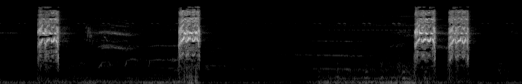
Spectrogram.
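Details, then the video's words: Green-cheeked conure screeching: two single harsh bursts about one and a half seconds apart, then a rapid double screech, with faint soft chatter in the pauses. "green cheek conure parrot sounds"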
